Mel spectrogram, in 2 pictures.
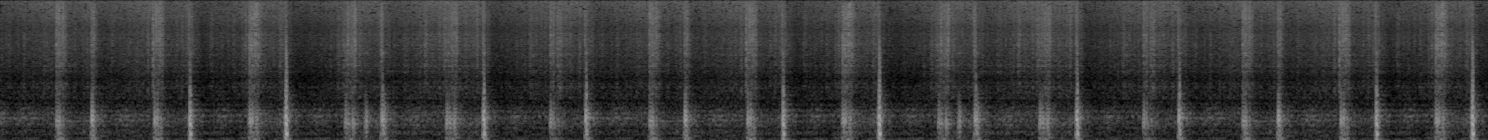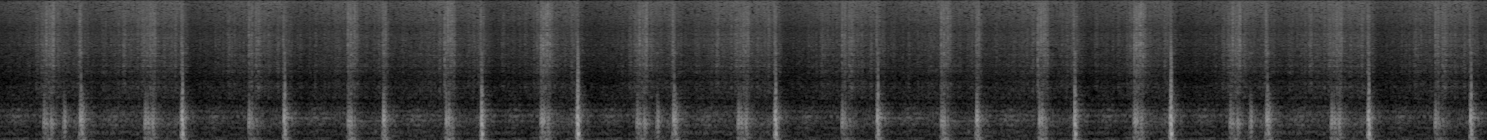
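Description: A heartbeat-like pulse, a double thump repeating steadily about once a second over a faint hum.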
